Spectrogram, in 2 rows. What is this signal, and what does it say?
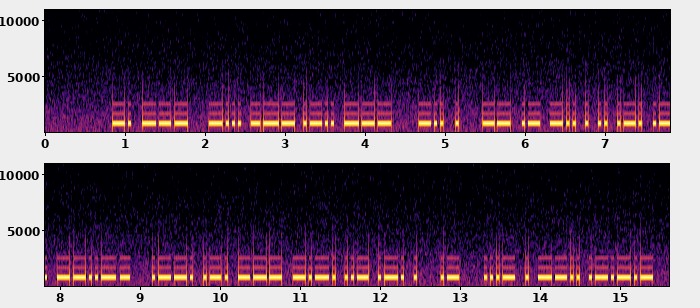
Morse code, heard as a keyed tone, hand-sent with a bug key, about 31 wpm, 860 Hz. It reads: NO BOLO DE MADEIRA, PROCURE A VEZ.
